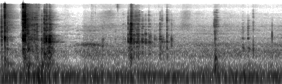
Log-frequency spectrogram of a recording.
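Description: Sharp metallic clicks and clinks from a tin of wet cat food and a spoon being handled: a quick cluster of loud ones in the first second, another about two seconds in, and small clicks between.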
